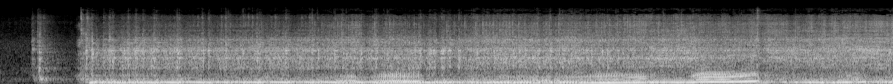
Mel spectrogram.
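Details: 1977 Arctic Cat El Tigre 4000 440cc free-air two-stroke snowmobile, Mikuni round-slide carbs, needle clip moved one position leaner: fires up then blips unevenly with crackling pops and a hesitant low-end bog on throttle opening.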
